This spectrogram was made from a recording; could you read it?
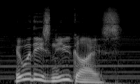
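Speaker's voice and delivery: plain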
